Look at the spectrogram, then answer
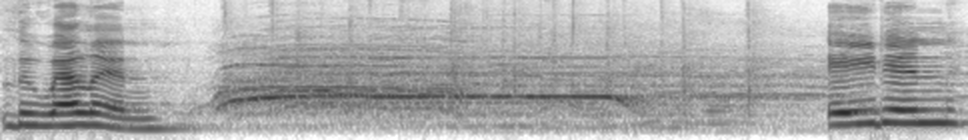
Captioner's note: graduates cheering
